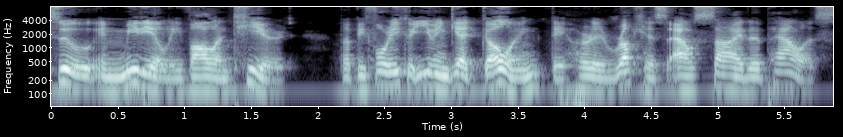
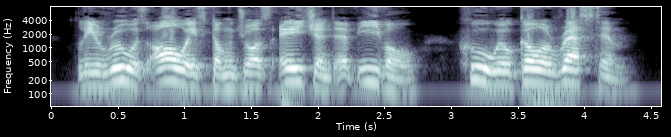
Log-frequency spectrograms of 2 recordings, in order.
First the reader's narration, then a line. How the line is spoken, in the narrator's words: First, Li Bu shouted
